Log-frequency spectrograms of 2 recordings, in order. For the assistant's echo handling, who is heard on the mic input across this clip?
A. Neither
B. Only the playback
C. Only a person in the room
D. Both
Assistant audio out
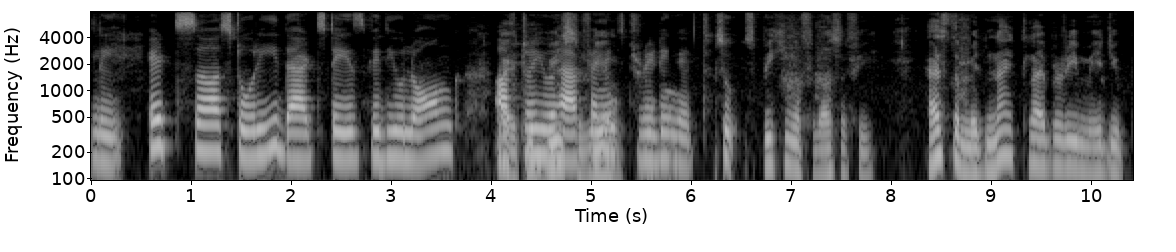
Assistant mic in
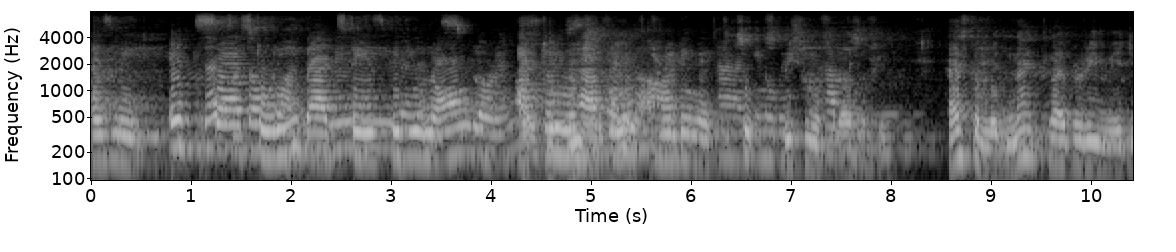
D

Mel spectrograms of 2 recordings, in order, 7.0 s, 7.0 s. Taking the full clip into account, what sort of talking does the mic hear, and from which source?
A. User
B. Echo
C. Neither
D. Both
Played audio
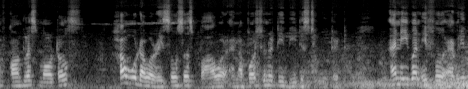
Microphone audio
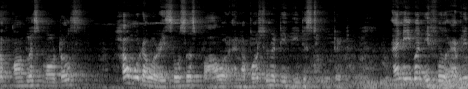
B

